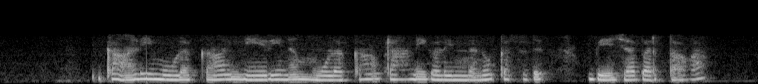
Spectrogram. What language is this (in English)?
Kannada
